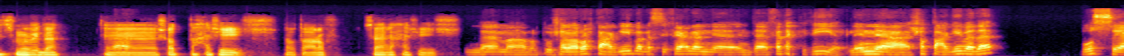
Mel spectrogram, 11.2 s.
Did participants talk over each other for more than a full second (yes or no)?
no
